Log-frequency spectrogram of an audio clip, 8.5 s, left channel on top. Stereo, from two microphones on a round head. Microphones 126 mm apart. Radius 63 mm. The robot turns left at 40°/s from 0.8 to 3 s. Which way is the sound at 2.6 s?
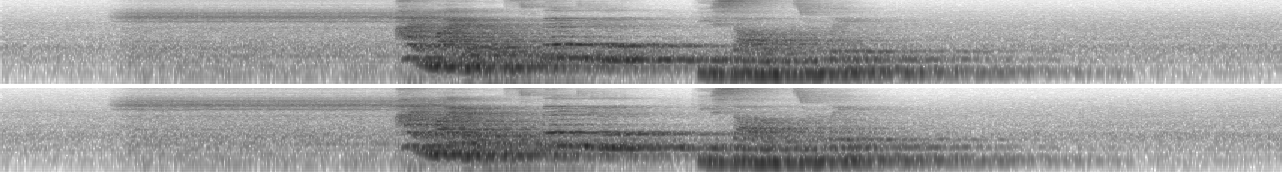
5° left (ahead or behind).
